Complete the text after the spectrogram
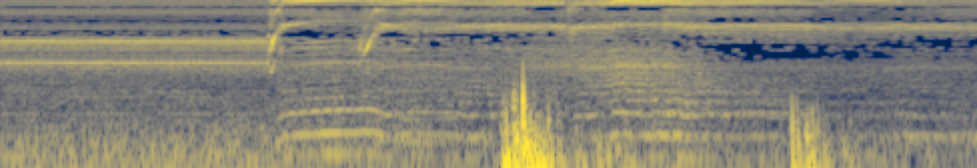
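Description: A small drone's propellers whir with a high, steady whine.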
